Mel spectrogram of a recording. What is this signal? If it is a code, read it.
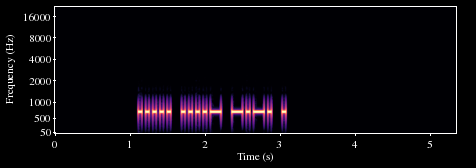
Morse code, heard as a keyed tone, about 25 wpm, 700 Hz. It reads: 54CE
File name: practice / 25wpm / Four Letter-Number Combinations - 25wpm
